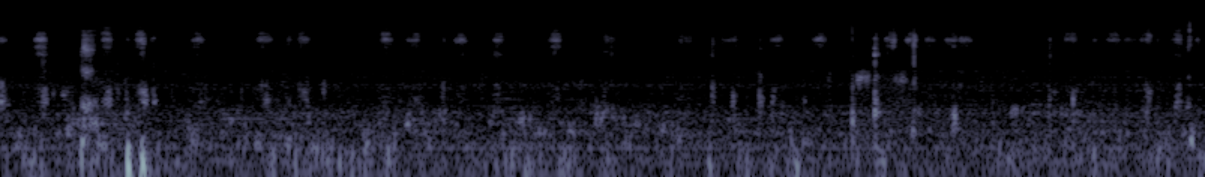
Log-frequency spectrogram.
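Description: Near silence with faint, irregular light scratches and ticks of a stylus on a graphics tablet, and two soft knocks about a second in.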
